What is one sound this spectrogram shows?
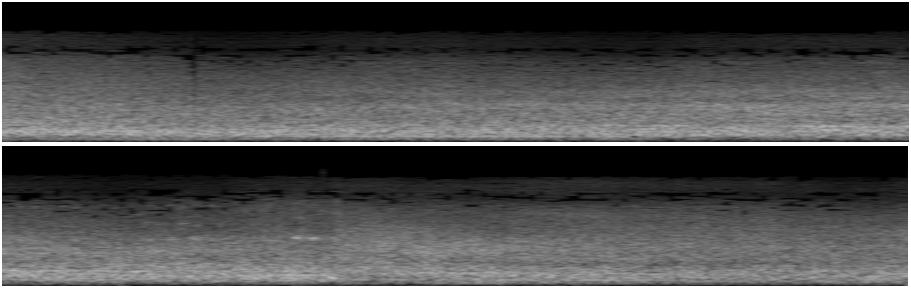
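Cars and vans drive past on a street outdoors.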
